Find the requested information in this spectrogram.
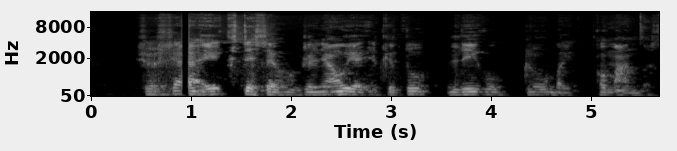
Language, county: Lithuanian, Klaipėda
